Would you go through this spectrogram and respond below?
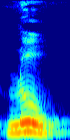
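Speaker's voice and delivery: L first, then O, blended as "lo"; syllable "lo". Shown as a demonstration. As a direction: sound out L-O as one syllable, "lo". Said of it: "L O". (syllabe « lo », le L avant le O)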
